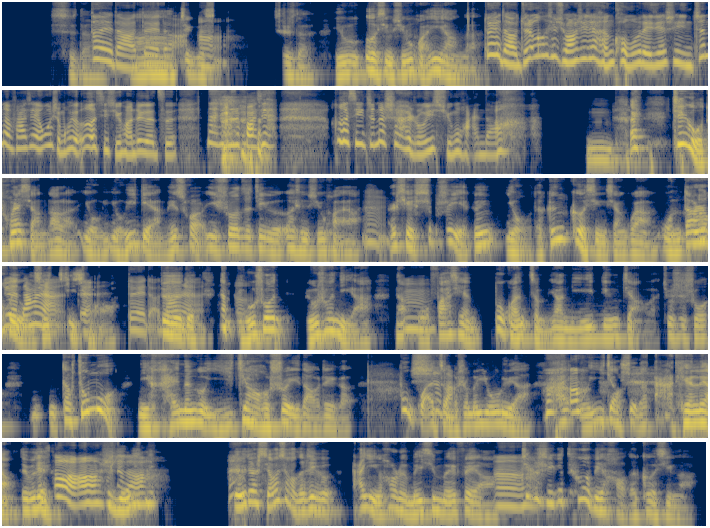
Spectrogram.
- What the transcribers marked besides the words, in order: other background noise; laugh; laughing while speaking: "那就是发现恶性真的是很容易循环的"; chuckle; chuckle; chuckle; chuckle
- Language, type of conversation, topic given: Chinese, podcast, 你如何平衡工作与生活以保护心理健康？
